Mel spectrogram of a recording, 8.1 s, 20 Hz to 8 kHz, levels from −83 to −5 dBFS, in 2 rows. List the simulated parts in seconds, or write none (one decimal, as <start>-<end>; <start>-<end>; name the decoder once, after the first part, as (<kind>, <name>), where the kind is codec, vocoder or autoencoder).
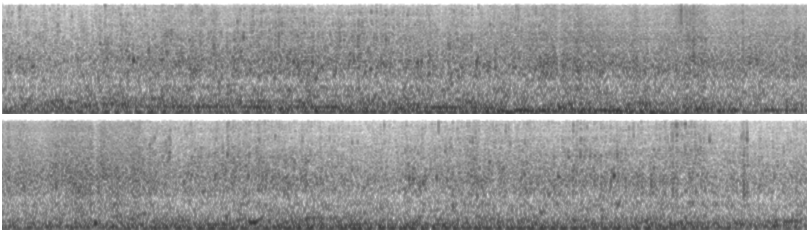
2.7-4.7 (autoencoder, DAC-VAE)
